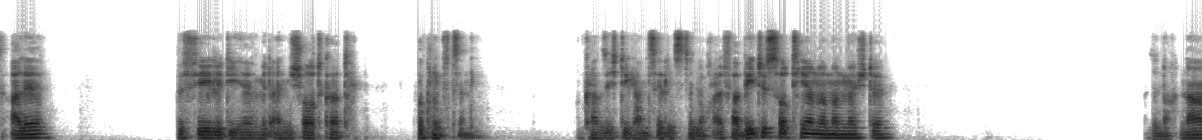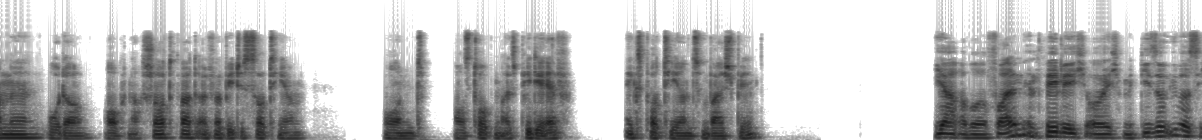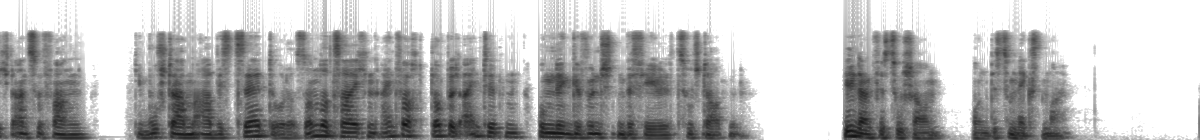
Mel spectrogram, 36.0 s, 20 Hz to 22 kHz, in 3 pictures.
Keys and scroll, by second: 21.5 alt+Tab.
